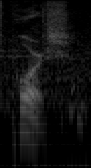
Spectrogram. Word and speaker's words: Porsche: The Sha. – It's pronounced Porsche.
